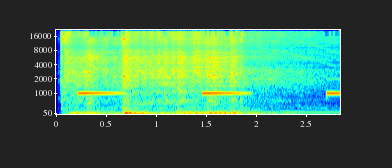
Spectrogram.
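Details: 2000 Nissan Maxima, 118,000 miles, no codes, intermittent hard start: a key start where the fuel pump is heard kicking on, then the starter churns under a repeating chime but never catches. Security light is off; cause unknown.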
